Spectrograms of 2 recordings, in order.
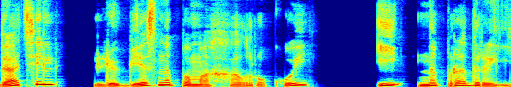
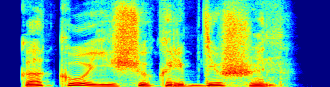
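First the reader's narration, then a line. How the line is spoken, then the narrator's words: Hoarse wheeze. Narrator (Russian): прохрипел он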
